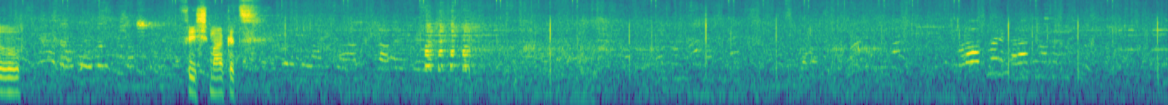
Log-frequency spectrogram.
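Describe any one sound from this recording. A crowd of passersby chatters in the background outdoors.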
